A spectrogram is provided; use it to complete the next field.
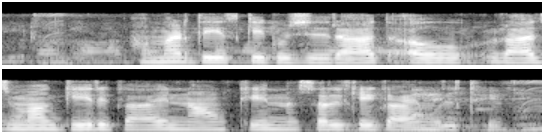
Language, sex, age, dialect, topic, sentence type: Chhattisgarhi, female, 18-24, Western/Budati/Khatahi, agriculture, statement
